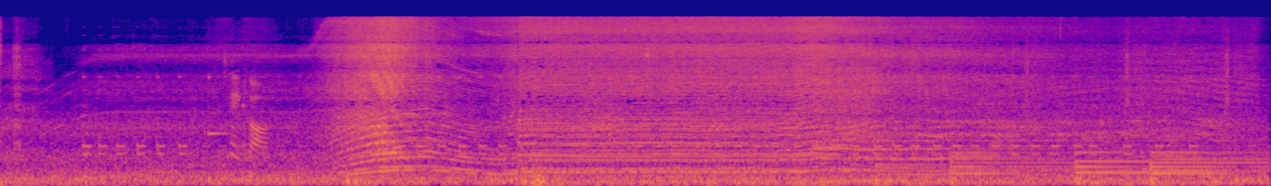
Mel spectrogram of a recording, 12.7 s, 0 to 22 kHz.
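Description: DJI Mini 3 Pro quadcopter's propellers spinning up for takeoff: a whine that swoops up and back down about four seconds in, with a rushing hiss, then a steady hum. Background music with changing notes comes in over it in the second half.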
